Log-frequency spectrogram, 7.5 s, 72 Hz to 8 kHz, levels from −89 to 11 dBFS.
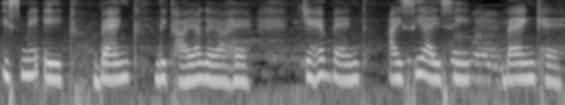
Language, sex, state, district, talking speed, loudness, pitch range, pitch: Hindi, female, Haryana, Rohtak, 95 wpm, -15 LUFS, 225-245 Hz, 235 Hz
